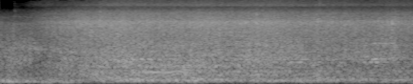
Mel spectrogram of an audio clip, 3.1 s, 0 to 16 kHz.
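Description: Steady wind and 4 to 7 foot ocean waves rush and roar continuously while a small sailboat beats across the Gulf Stream in rough conditions, with no voices.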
